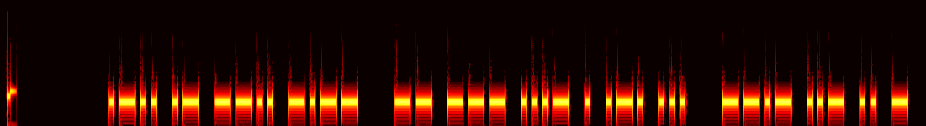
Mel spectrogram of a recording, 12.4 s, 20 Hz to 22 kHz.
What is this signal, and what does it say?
Morse code, heard as a keyed tone, about 17 wpm, 700 Hz. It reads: LAZY MOVERS QUIT
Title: Pangram Challenge v2 - 17wpm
